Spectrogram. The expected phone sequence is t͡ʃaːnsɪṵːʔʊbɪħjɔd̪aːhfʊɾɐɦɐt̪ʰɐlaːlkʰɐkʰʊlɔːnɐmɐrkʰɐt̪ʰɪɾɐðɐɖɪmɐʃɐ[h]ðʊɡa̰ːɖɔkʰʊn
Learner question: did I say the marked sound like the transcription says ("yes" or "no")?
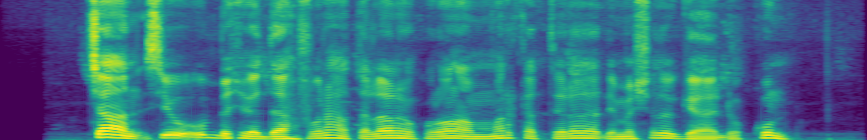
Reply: no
